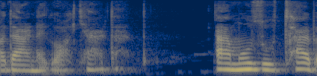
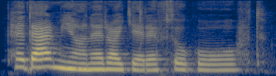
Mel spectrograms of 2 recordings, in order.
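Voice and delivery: ordinary delivery, nothing marked

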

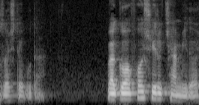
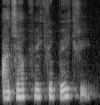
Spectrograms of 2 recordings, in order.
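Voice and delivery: admiring cry; 7 semitones higher, slower than usual. A narrator's reading. Elder praises the leader's new plan, high admiring cry. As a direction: marvel at it slowly, pitched up. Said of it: "صفی فریاد زد".

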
